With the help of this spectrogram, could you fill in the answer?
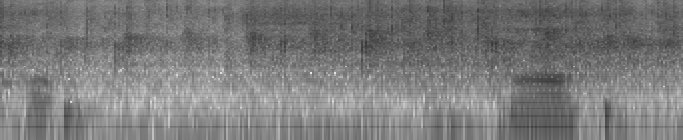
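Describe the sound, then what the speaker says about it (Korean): Church members applaud at a Bible-reading award ceremony, a broad sustained clapping from the congregation while a voice speaks briefly at the start and again near the end. "박수 한번 쳐주세요."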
